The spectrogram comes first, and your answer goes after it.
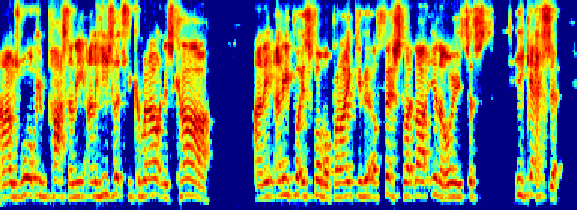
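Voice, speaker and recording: A man with a North Welsh accent speaks in an enthusiastic tone, his high-pitched voice raised and projected as he talks at a very fast pace. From Wrexham, Wales. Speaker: football supporter. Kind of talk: podcast interview answer.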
